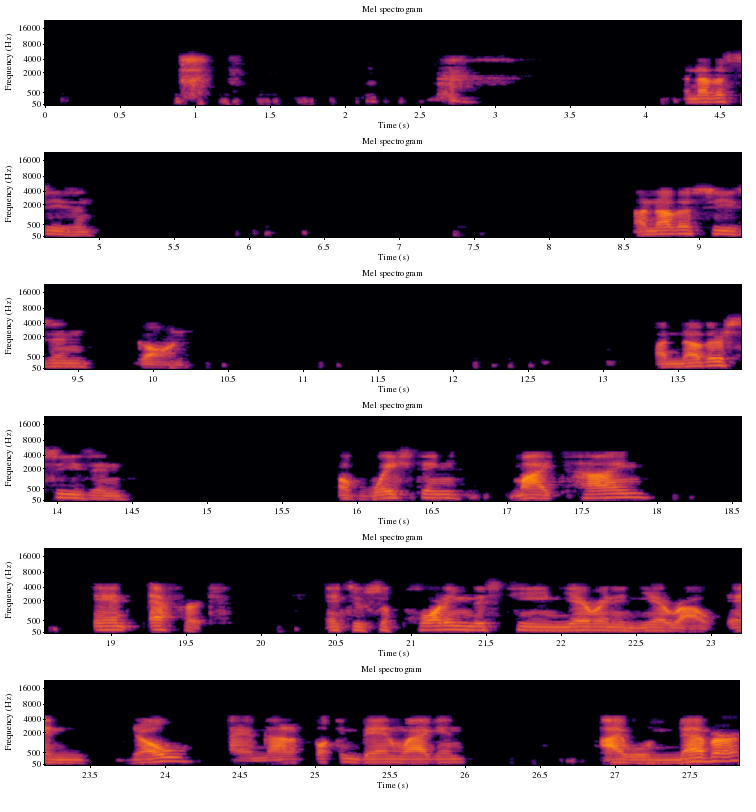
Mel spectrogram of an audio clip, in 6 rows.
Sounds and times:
Speech: 4.3s - 5.0s, 8.6s - 10.3s, 13.4s - 14.5s, 15.9s - 18.0s, 18.9s - 19.8s, 20.5s - 26.0s, 26.9s - 27.8s.

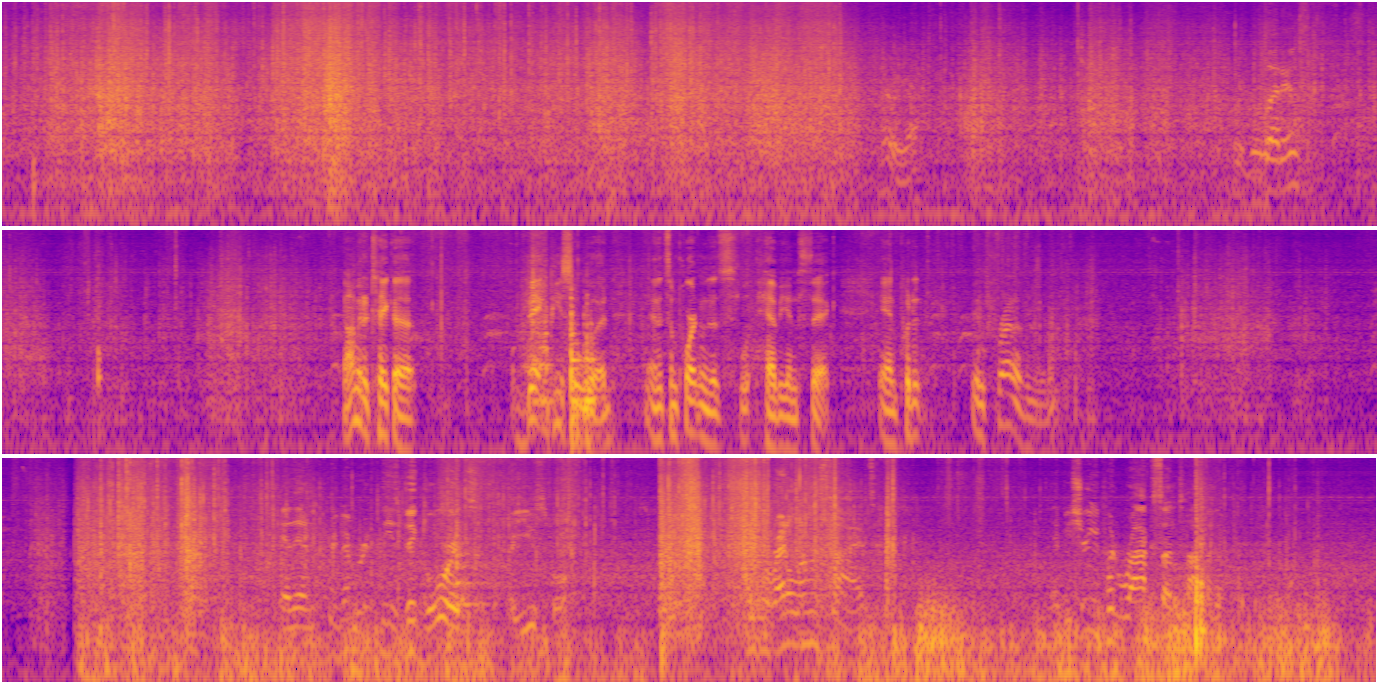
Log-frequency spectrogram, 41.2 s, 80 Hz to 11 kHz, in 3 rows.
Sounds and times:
Speech: 8.8s - 9.2s, 12.3s - 13.1s, 17.2s - 17.9s, 18.9s - 24.3s, 30.3s - 33.2s, 34.9s - 36.2s, 38.0s - 39.7s.

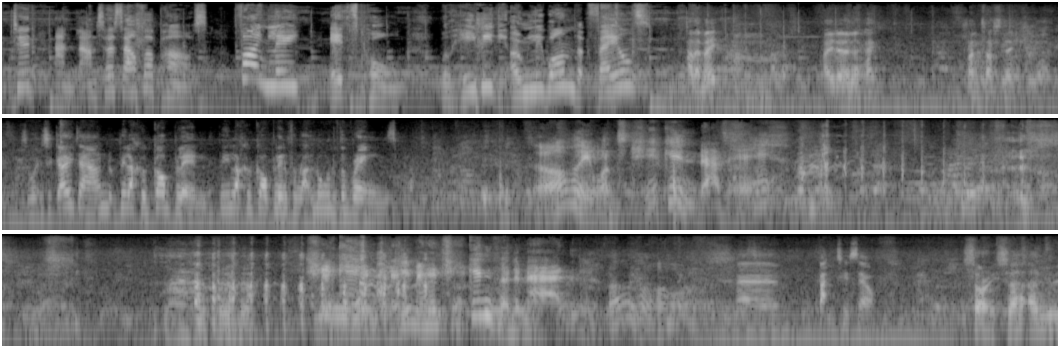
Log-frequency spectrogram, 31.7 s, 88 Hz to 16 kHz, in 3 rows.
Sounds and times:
Laughter: 18.5s - 21.1s, 22.8s - 25.7s.

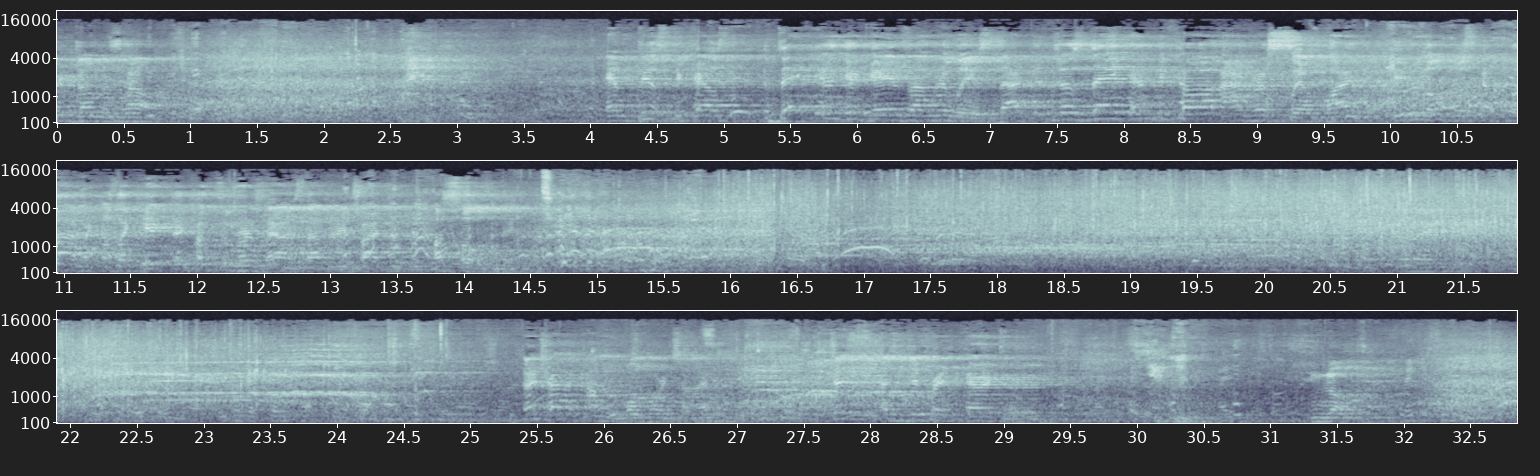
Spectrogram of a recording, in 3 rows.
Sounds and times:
Male speech, man speaking: 0.0s - 0.8s, 4.1s - 14.5s, 21.0s - 21.4s, 25.4s - 27.0s, 27.6s - 29.4s, 31.3s - 32.0s.

